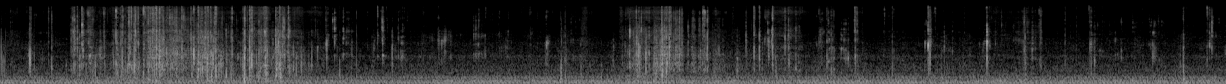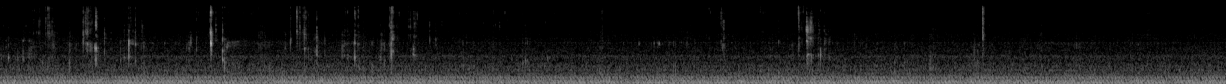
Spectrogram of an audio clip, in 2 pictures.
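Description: Close-up crunching and chewing of Big Chewy Nerds candy. There is a dense burst of crunching in the first three seconds and another around six seconds, then scattered small clicks, over a steady low hum.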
